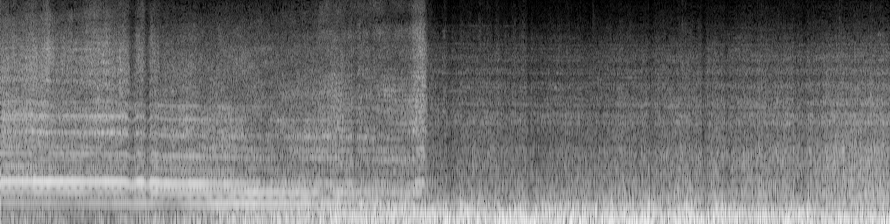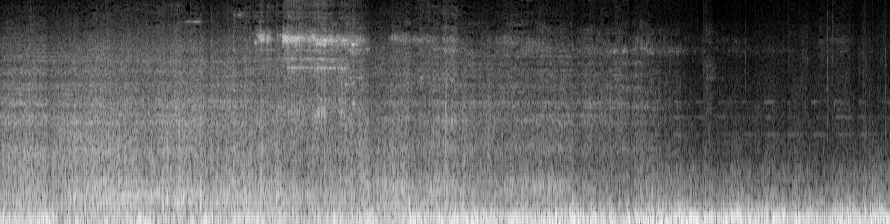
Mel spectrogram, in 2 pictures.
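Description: Norfolk Southern freight train passing: a locomotive horn holds a steady chord for about six seconds, then cuts off sharply. The low, continuous rumble of boxcars rolling by carries on, with a brief high wheel squeal about two-thirds of the way through.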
